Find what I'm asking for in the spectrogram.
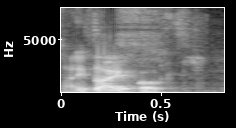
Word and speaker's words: Xiphos: Then there's, how do I pronounce this with the X? Xiphos? – Xiphos.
